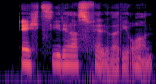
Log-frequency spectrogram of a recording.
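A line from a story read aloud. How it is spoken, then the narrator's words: Weak, listless growl. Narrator (German): knurrte er, doch da war keine Energie in seinen Worten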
